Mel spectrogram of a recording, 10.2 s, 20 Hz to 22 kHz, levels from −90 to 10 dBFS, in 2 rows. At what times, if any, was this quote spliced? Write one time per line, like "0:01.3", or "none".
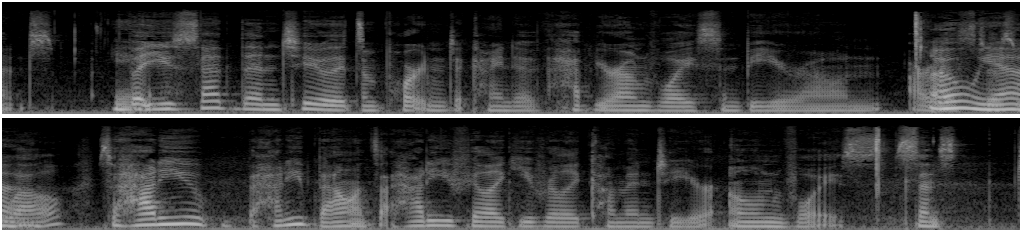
0:01.8
0:02.7
0:05.5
